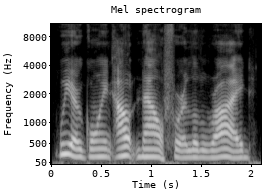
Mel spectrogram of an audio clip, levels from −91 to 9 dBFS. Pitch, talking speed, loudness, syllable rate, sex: 175 Hz, 255 wpm, -15 LUFS, 5.4 syllables/s, female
